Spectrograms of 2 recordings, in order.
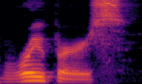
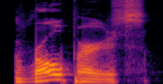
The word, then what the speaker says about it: Roopers: They're called Roopers. R-O-P-E-R. Ropers. It's pronounced Roopers because I thought Ropers too until I looked at this character sheet and it has an abbreviation for it.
